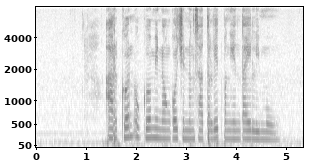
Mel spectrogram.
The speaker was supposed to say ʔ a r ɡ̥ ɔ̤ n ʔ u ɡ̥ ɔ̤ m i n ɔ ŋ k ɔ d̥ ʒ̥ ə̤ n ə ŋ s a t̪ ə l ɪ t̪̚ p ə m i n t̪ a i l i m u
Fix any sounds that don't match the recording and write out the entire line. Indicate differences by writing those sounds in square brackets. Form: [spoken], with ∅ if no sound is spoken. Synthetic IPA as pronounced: ʔ a r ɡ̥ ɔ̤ n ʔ u ɡ̥ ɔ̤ m i n ɔ ŋ k ɔ d̥ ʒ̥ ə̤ n ə ŋ s a t̪ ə l ɪ t̪̚ p ə [ŋ] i n t̪ a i l i m u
